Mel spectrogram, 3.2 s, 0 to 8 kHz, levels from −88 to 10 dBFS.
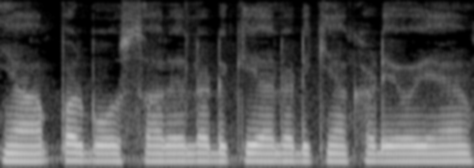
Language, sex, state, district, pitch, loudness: Hindi, male, Uttar Pradesh, Shamli, 135 Hz, -16 LUFS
